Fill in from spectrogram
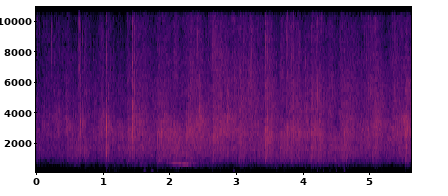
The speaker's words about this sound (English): Come on, let's clap our hands and give God the praise.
